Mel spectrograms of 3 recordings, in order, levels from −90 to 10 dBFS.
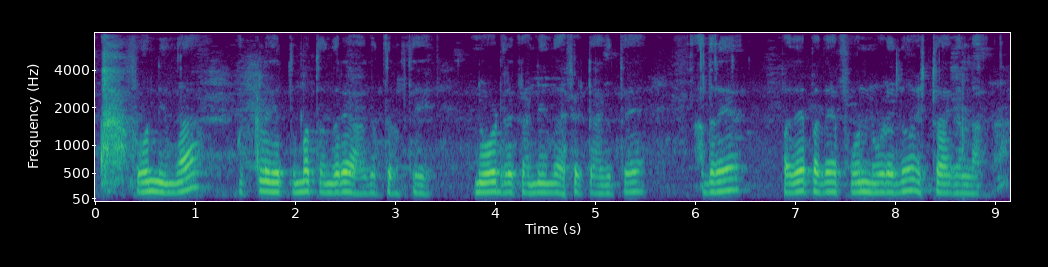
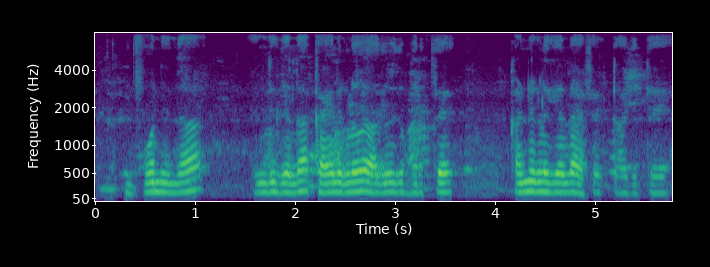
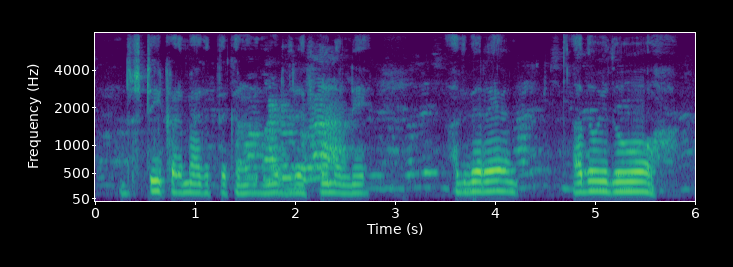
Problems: background conversations at intervals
